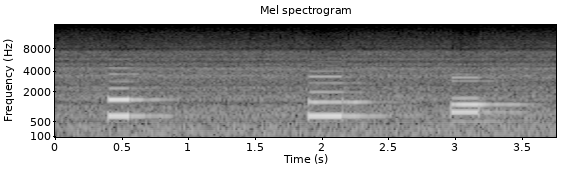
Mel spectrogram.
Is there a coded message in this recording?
Yes: DTMF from 0.4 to 3.2 s, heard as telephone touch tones, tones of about 240 ms, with room echo. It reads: 3 2 7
